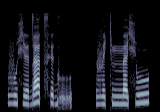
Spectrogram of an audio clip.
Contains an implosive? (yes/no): no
